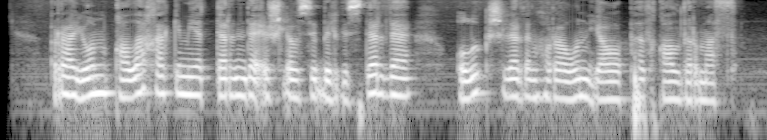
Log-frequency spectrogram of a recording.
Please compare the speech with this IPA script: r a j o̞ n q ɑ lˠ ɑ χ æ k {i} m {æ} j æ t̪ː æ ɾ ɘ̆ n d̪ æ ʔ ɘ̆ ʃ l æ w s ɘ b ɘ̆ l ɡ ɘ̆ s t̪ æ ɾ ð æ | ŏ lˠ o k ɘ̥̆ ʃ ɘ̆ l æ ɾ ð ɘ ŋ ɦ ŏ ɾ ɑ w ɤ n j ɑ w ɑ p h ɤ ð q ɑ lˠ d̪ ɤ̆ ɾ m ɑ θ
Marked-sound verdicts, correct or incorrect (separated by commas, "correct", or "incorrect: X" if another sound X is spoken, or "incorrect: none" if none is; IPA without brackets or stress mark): correct, incorrect: i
